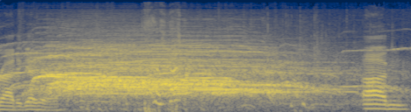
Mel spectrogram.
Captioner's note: audience cheering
